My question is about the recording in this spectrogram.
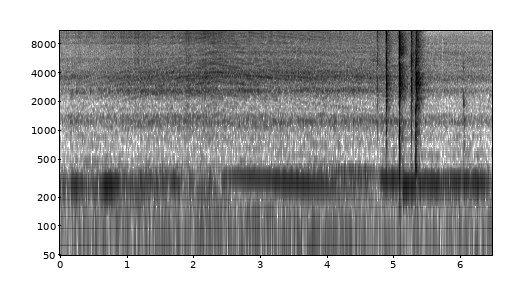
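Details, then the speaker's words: Small brushed DC motor revived on the bench: uneven low whir with wavering pitch, then a few sharp clicks; runs rough but works, from a loose, separated magnet, with brushes possibly welding to the brass. "it's not the happiest thing in the world but it actually does work that's pretty cool"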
